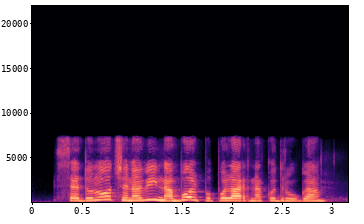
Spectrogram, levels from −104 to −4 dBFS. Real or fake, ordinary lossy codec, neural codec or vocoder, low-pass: fake; MP3, 96 kbps; codec, 16 kHz, 4 kbps, X-Codec, HuBERT features, trained on general audio; 7.2 kHz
